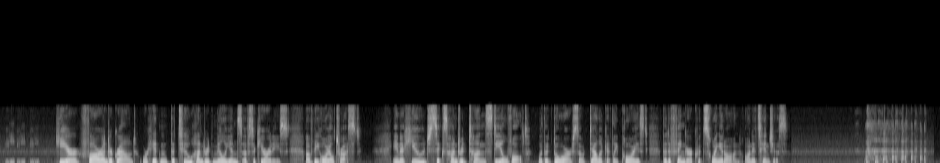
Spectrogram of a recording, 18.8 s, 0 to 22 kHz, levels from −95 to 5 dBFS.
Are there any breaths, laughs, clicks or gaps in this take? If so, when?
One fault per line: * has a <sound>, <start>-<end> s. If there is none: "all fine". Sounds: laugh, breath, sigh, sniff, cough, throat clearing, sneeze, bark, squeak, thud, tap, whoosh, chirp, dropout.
* has a laugh, 0.1-0.8 s
* has a laugh, 17.1-18.6 s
